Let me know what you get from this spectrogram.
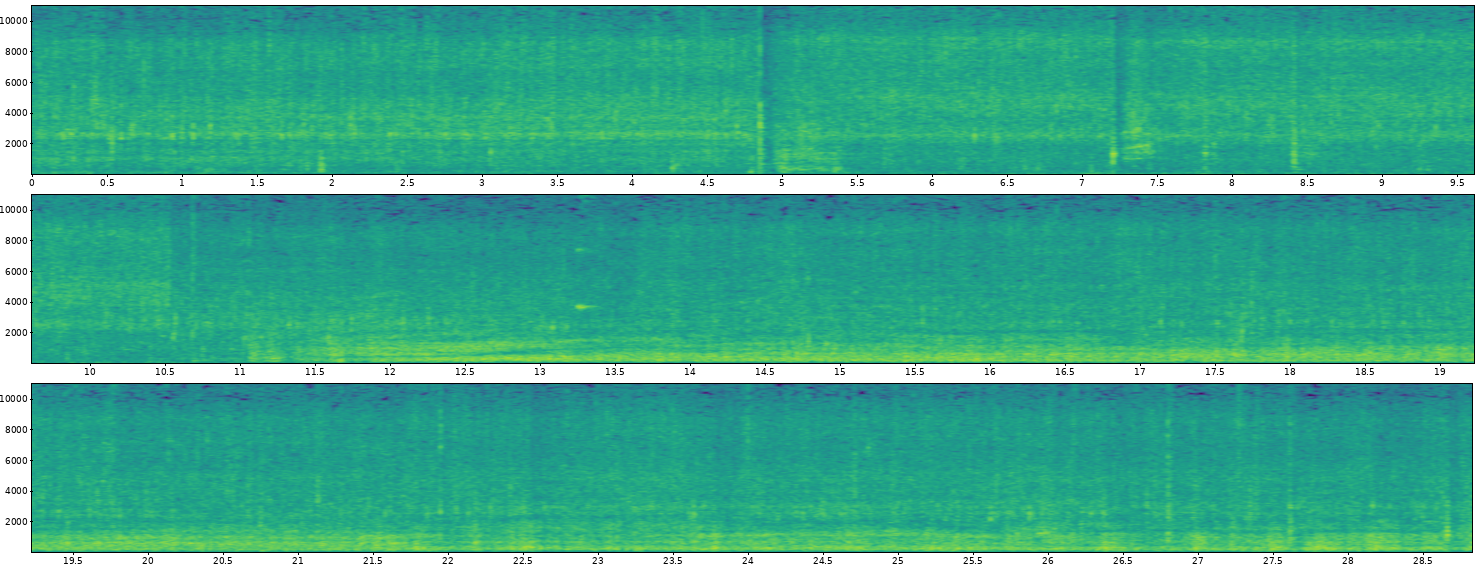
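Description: Pork offal sizzling and frying on a hot grill as a steady hiss. About eleven seconds in, a louder, deeper rushing noise joins in and stays.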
